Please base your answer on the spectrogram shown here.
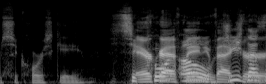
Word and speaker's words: Sikorsky: Igor Silorsky. He's a Russian-American aviation pioneer from 1889 to 1972. Silorsky Aircraft. Sikorsky. You just said it. Sikorsky. There's no L in the name Sikorsky.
